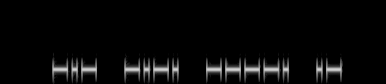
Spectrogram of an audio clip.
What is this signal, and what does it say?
Morse code, heard as a keyed tone, about 25 wpm, spaced as for 18 wpm, 700 Hz. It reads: KC9A
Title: USA Call Signs - 4 Characters - 2x Character Spacing - 25wpm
